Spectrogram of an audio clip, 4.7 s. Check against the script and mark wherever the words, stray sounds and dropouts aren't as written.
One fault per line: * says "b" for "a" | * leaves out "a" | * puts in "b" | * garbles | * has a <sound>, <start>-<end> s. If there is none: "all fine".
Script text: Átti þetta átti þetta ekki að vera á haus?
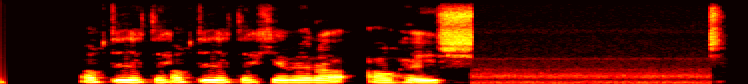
all fine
